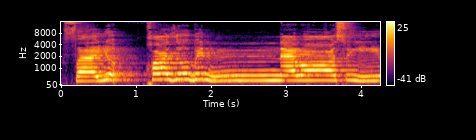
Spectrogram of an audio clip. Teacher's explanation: واو کو ادا نہیں کریں گے، اس چھوٹے سے حمزہ کو ادا کریں گے جھٹکے اس کے ساتھ. فیؤخذ، خو کو موٹا کریں، زال کو نرم رکھیں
